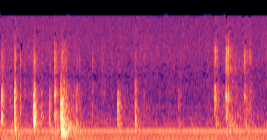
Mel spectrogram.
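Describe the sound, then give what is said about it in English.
Heavy pounding knocks on a house door by officers from the Provost Marshal's office, in irregular bursts, a flurry at the start and another near the end, loud over a steady low hum. “You don't need to knock the door down.”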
